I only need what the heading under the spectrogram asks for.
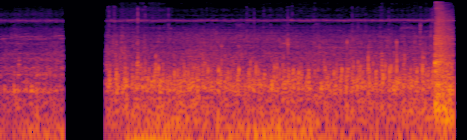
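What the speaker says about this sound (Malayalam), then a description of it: "നമ്മുടെ അവിയൽ ഇതാ നല്ല രീതിക്ക് തിളച്ച് വരുന്നുണ്ട്" A pot of Kerala avial, a mixed vegetable curry, bubbles steadily on the stove, a close continuous burbling simmer after a short silent break, ending in a sharp clatter.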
